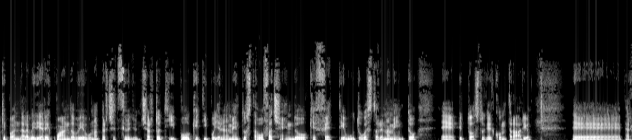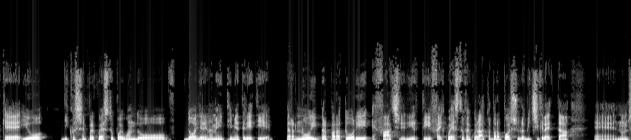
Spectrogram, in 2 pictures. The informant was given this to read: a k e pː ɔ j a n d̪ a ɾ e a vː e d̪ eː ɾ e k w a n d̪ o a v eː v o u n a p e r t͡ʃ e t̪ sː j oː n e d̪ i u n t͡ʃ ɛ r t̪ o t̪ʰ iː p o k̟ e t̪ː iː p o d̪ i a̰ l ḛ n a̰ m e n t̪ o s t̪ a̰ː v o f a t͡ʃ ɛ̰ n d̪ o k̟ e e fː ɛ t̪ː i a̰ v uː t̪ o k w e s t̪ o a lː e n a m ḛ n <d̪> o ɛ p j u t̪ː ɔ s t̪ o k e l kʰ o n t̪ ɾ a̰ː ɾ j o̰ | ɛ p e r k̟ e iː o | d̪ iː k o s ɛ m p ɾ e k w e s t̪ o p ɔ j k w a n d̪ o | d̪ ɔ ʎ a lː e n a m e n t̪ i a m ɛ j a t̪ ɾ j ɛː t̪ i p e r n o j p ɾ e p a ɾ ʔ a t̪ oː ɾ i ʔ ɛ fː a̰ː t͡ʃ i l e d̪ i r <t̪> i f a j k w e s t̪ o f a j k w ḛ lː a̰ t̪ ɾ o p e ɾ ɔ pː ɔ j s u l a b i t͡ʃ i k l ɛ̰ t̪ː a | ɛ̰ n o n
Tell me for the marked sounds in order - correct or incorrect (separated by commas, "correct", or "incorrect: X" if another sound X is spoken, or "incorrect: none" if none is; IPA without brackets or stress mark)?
incorrect: t̪, correct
